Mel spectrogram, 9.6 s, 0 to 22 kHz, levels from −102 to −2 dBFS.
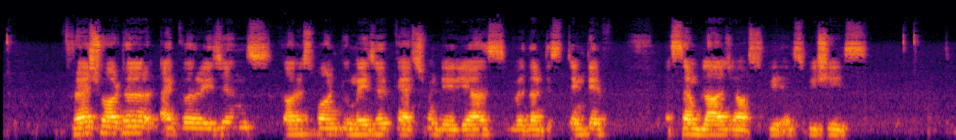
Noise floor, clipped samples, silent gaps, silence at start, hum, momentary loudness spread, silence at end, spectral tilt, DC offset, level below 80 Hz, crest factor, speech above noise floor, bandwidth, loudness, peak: -58 dBFS; under 0.1%; none; 0.65 s; none; 10 LU; 0.9 s; -3.5 dB/octave; under 0.1%; -60 dBFS; 18 dB; 40 dB; 12.5 kHz; -19 LUFS; 0 dBFS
